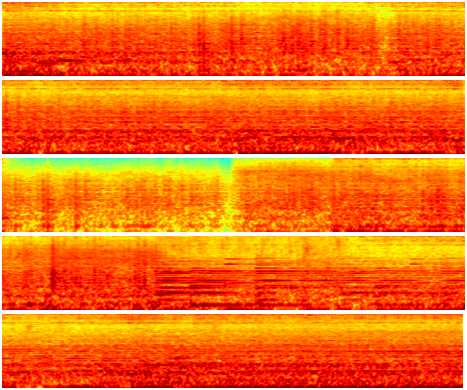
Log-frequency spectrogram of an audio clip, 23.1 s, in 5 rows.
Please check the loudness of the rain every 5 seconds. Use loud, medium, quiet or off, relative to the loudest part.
loud, medium, loud, loud, medium.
